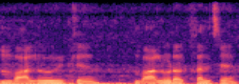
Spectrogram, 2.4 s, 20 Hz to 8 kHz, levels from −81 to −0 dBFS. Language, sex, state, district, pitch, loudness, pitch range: Maithili, male, Bihar, Begusarai, 125 Hz, -16 LUFS, 115-130 Hz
